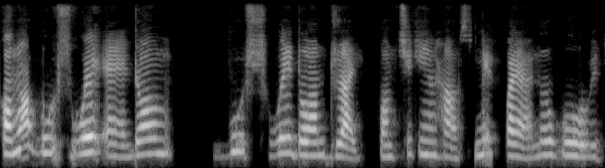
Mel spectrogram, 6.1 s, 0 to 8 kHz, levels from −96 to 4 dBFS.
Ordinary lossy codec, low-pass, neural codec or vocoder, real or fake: none; 7.2 kHz; codec, 16 kHz in and 24 kHz out, 0.6 kbps, FireRedTTS-2 codec; fake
